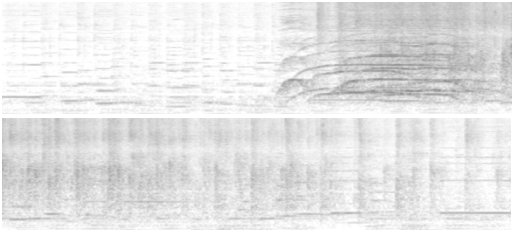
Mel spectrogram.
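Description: Guitar-led music plays throughout. About three seconds in, an audience breaks into cheers and whoops, then claps for several seconds over the music.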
